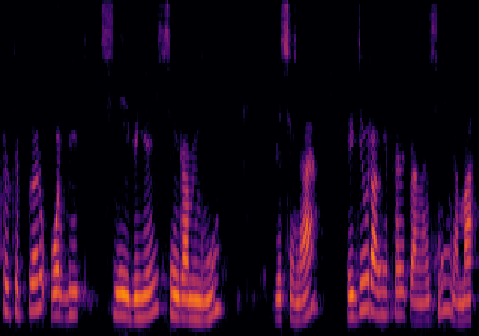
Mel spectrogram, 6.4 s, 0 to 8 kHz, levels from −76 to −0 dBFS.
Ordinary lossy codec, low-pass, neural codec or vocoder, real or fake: none; none; codec, 16 kHz, 4 kbps, X-Codec, HuBERT features, trained on LibriSpeech; fake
